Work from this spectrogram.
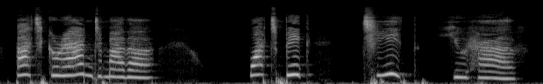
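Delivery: slightly quivering voice. Reading a fairy tale, the little girl speaks to the wolf, voice quivering slightly. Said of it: "her voice quivering slightly".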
